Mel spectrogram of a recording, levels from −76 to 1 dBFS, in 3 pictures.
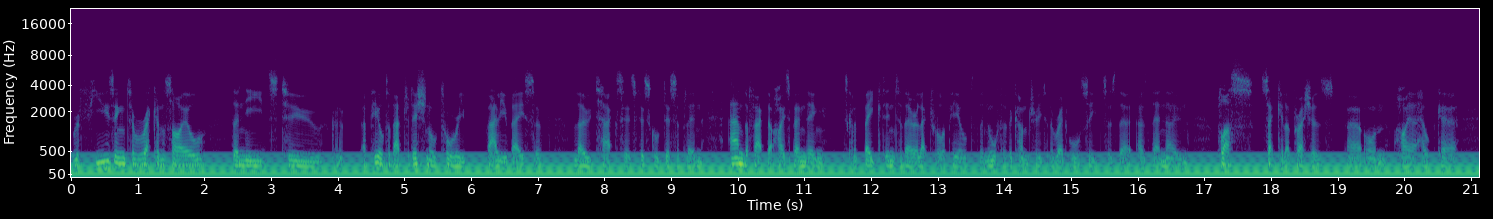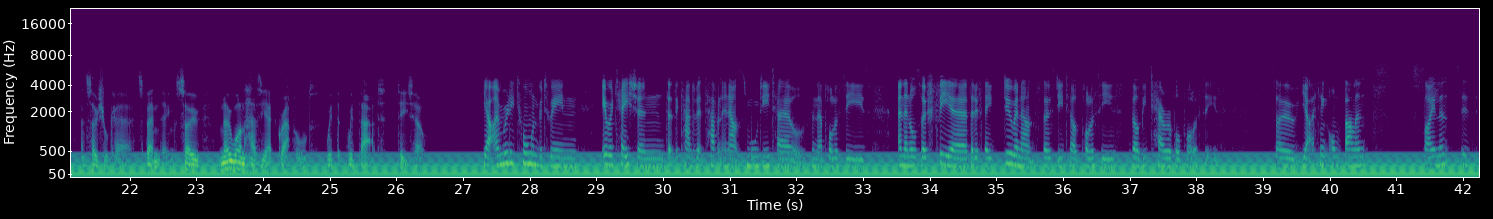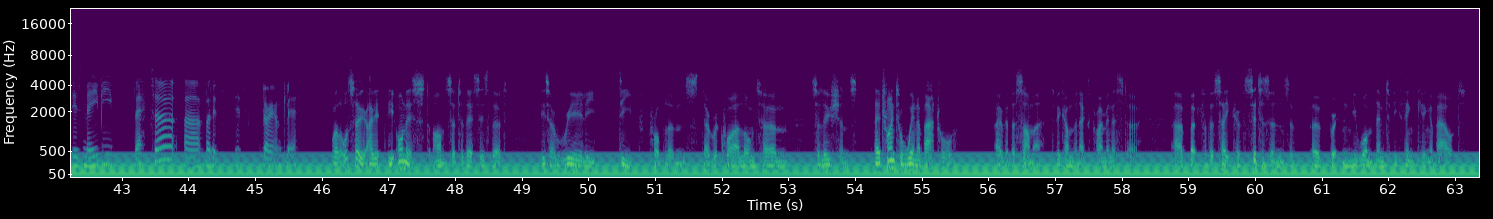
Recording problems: muffled; slightly; fading above 4 kHz
electrical hum; loud; throughout; 60 Hz, 6 dB below the speech

